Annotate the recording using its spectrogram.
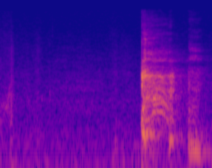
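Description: A person coughing: one loud, sudden cough about one and a half seconds in, followed by a shorter one just after.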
